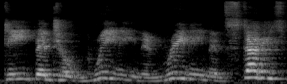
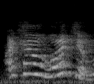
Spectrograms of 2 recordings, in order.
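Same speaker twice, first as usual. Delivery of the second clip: much higher grudging voice; imitating husband; 11 semitones higher than usual. Wife imitating husband's grudging praise, much higher. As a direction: admit it reluctantly, mock tone.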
